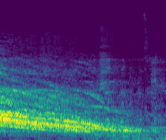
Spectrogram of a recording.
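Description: Mourners at a eulogy let out a loud, high-pitched collective cheer, a sustained group "woo" that slowly falls in pitch and trails off over about two seconds.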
